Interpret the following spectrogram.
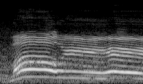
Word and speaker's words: Maui: It's not there in the name of the island, Maui, right?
